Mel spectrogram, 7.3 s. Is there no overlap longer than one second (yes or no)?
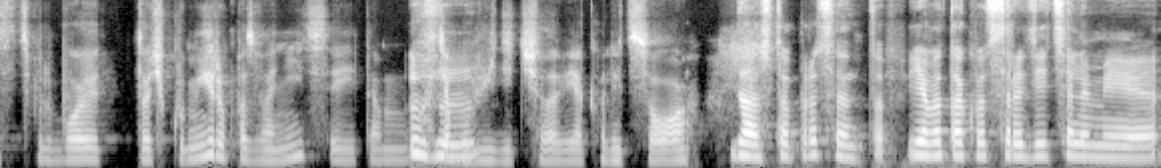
yes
